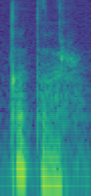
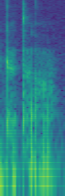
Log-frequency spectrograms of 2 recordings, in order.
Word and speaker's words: Qatar: pronounce it Qatar, but in Qatar, this Q sound is actually pronounced as a G. So in Qatar, Qataris pronounce their own country as Qatar, or Qatar, with a T sound. Qatar. Sounds a bit more like a guitar, like the musical instrument.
